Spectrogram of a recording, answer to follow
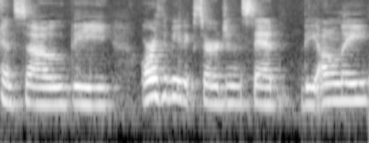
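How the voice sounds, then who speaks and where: Fairly slow and monotone, with flat intonation, a woman speaks amid audible room echo and noticeable background noise. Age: 60s. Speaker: patient giving testimonial. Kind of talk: testimony. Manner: hesitant, many fillers.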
